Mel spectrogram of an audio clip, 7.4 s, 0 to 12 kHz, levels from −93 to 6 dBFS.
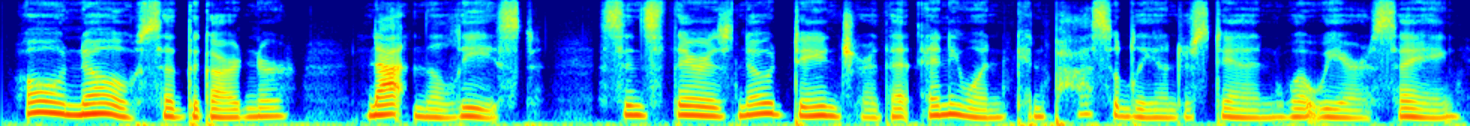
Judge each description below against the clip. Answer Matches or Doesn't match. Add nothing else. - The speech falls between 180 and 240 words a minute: Matches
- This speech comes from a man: Doesn't match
